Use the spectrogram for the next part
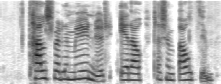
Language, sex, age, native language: Icelandic, female, 18-19, Icelandic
